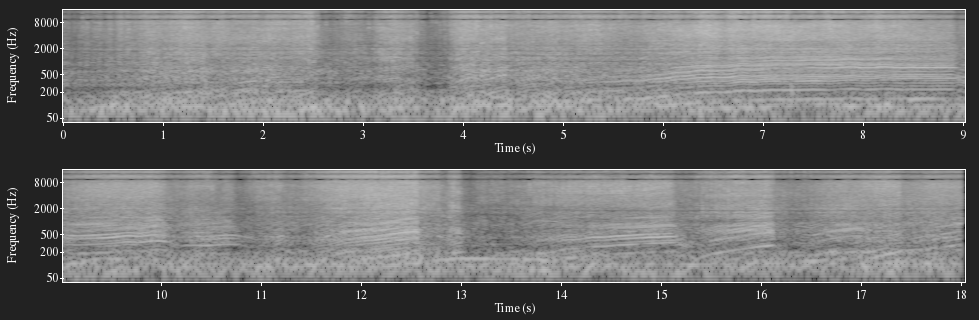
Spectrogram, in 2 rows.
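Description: Demolition-derby V8 truck engines revving hard over a dense noisy din. The pitch climbs and falls in several runs, the longest about six seconds in.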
